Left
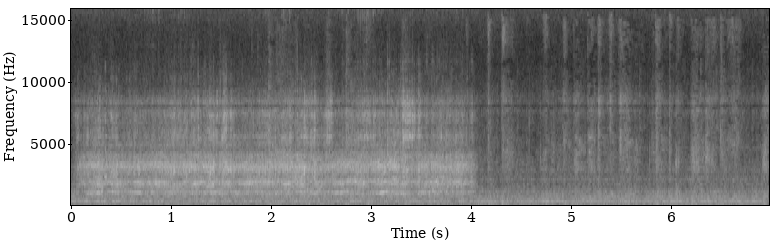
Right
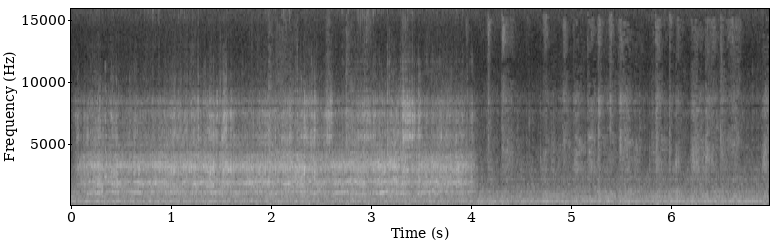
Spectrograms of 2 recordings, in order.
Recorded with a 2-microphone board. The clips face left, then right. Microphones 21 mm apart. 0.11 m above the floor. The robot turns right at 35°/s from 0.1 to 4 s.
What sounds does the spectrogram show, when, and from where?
Only background noise.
